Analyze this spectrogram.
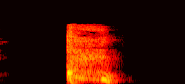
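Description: A single short, rough cough-like throat clearing from a person with an itchy throat, one harsh burst lasting under half a second, loud and alone against silence.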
